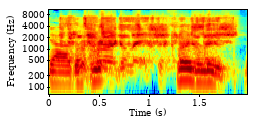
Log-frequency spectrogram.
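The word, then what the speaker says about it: fleur-de-lis: She made him a bracelet of the colors of the Fleur de Lure, if I said that right. And Fleur de Lis.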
